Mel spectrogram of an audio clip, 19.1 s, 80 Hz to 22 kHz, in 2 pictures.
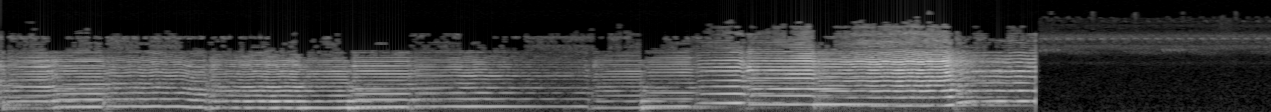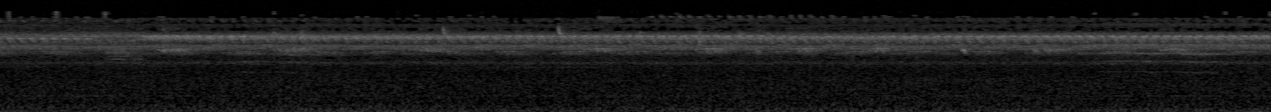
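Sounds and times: faint insect chirring: 0:07.7 - 0:19.0.

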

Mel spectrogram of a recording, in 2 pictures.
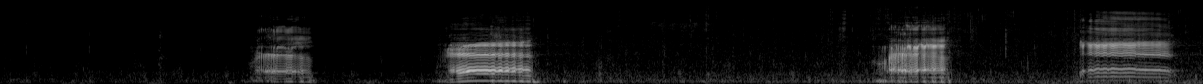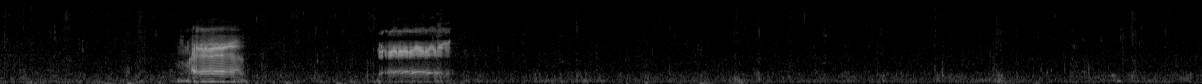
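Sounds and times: sheep bleating: 0:02.5 - 0:03.2, 0:04.4 - 0:05.4, 0:08.7 - 0:09.6, 0:10.8 - 0:11.9, 0:13.8 - 0:14.6, 0:15.8 - 0:16.6.

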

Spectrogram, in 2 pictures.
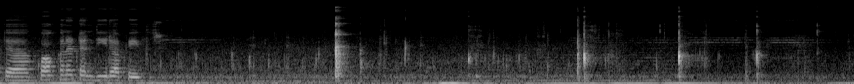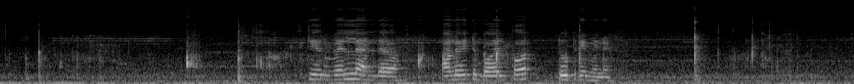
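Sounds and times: spoon scraping metal pot: 0:10.4 - 0:13.7.

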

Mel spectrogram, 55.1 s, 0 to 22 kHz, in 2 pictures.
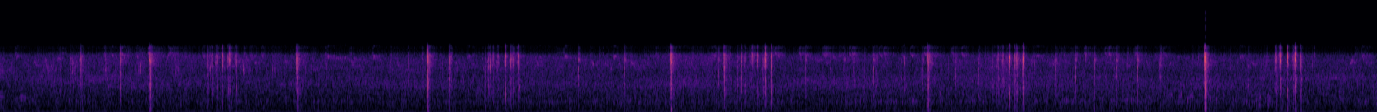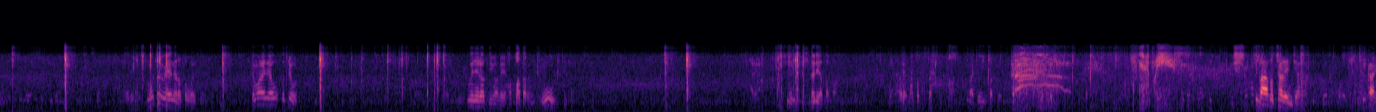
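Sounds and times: airsoft rifle snap: 0:35.3 - 0:36.5, 0:40.8 - 0:41.5.

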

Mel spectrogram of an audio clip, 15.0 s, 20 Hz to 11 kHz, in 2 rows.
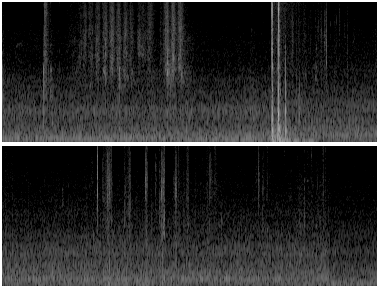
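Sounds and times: sharp clicks: 0:05.4 - 0:06.3.

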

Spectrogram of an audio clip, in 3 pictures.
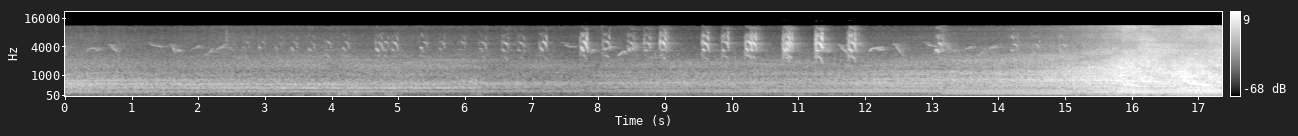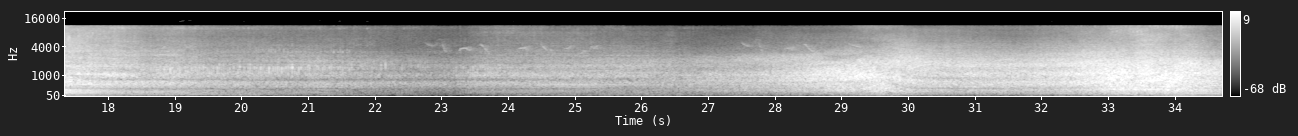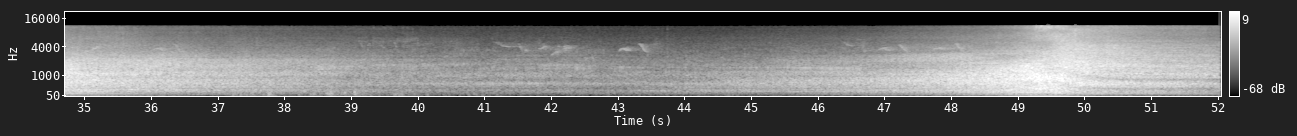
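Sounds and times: low steady engine hum: 0:00.0 - 0:27.9
cars passing on road: 0:00.0 - 0:52.0.

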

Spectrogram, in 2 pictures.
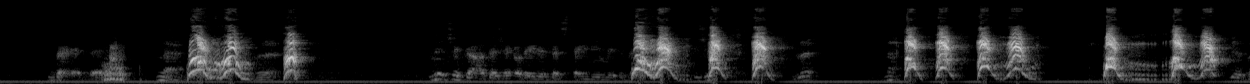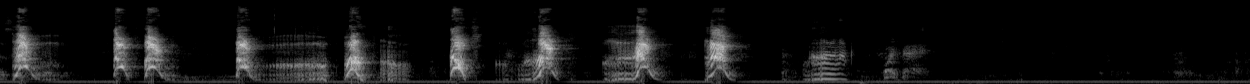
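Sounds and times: dog barking: 0:01.8 - 0:03.2, 0:06.3 - 0:07.9, 0:09.0 - 0:15.2, 0:15.9 - 0:20.0.

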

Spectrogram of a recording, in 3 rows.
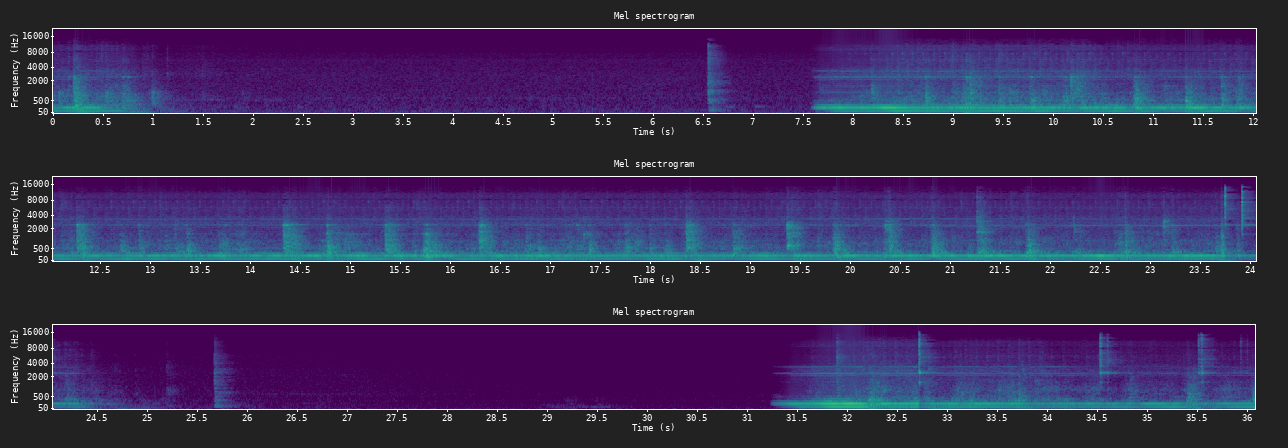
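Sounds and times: washing machine motor hum: 0:00.0 - 0:01.3, 0:07.6 - 0:25.0, 0:31.3 - 0:36.0.

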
